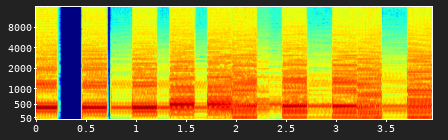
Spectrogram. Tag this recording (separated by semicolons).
loop; beat; trance; dream; dj; abstract; dance; 120; bpm; techno; atmosphere; synth; club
